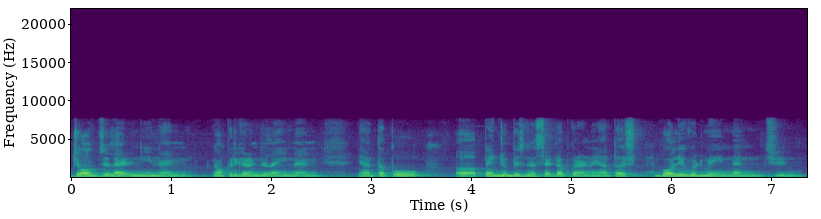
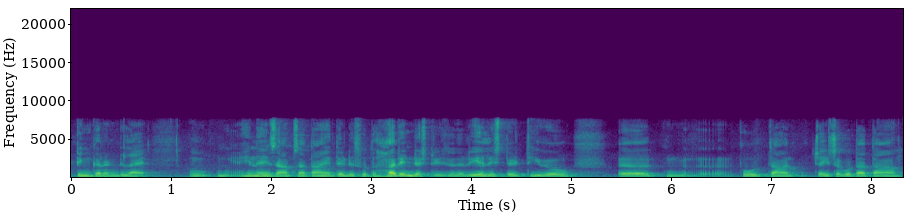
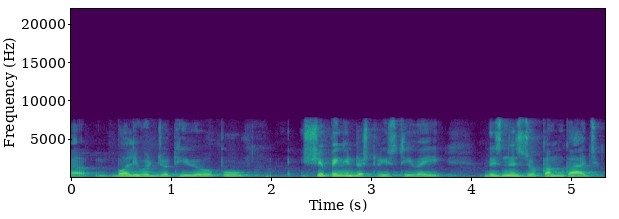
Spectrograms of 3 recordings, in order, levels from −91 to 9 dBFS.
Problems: background sounds at intervals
